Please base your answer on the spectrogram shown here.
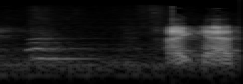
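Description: Pet dogs at home give a whiny yelp followed by two sharp, close barks, loud against a quiet room.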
